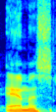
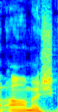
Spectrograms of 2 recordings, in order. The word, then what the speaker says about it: Amis: But by the way, that vocalization at the beginning and throughout the song is actually I don't know how to say it, Amis. It's not Amish, Kent.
